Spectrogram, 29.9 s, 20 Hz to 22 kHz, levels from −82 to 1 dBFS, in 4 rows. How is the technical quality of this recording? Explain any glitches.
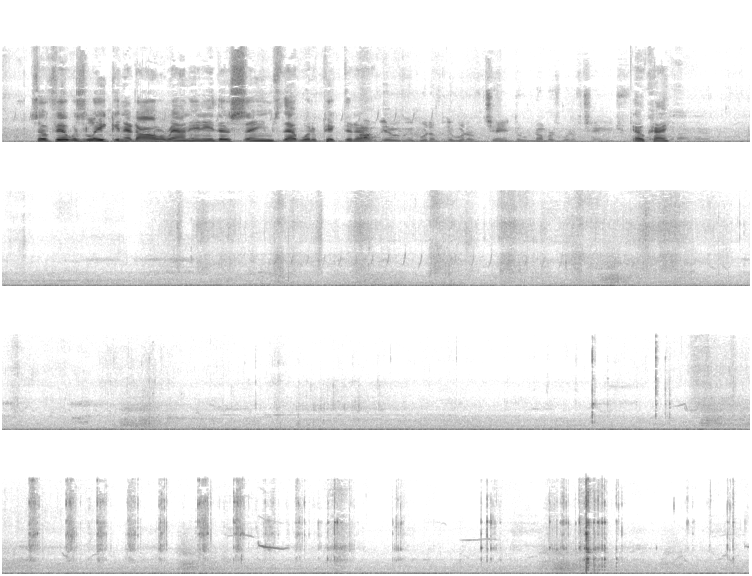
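No glitches or faults audible.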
